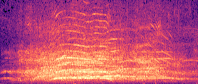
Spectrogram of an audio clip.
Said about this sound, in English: Are you booing Frasier? Millennials don't like Frasier.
